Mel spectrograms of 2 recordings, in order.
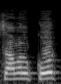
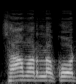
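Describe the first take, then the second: First: The name is clipped, ending on a consonant. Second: The name is said fully, ending in a vowel. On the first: The speaker calls it wrong. "వాడంటే" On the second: The speaker calls it right. "స్పష్టంగా"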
